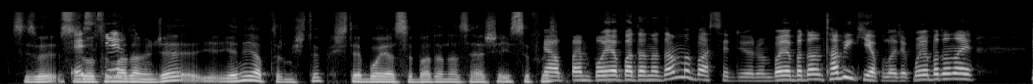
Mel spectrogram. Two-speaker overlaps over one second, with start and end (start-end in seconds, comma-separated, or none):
none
